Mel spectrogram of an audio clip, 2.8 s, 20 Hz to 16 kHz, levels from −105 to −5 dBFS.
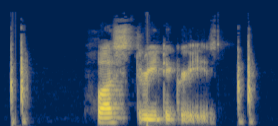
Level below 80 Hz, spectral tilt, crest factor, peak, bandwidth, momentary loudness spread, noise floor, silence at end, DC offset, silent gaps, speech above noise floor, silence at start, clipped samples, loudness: -58 dBFS; -4.5 dB/octave; 22 dB; -2 dBFS; 7.8 kHz; 13 LU; under -90 dBFS; 0.25 s; under 0.1%; none; over 70 dB; 0.1 s; under 0.1%; -22 LUFS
